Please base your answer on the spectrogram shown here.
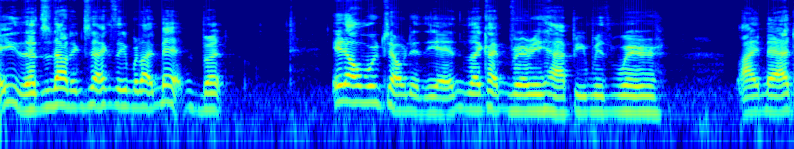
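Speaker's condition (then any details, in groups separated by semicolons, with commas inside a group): Cerebral palsy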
